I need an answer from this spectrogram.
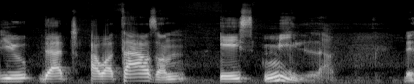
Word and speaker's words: mille: to also remind you that our 1,000 is mille. The spelling is M-I-L-L-E. In French, it's spelled M-E-L-L-E. M-E-L-L-E. That is a mille. It's not mille, please. It's mille.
